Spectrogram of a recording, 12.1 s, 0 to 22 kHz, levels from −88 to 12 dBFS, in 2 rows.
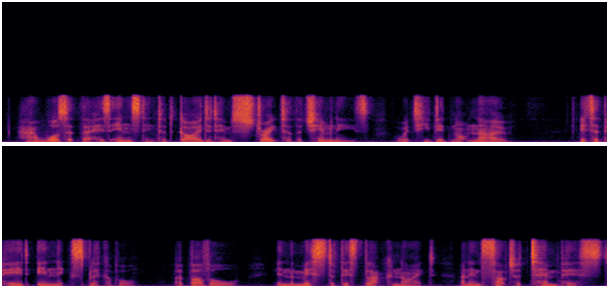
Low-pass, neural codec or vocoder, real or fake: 7.2 kHz; codec, 16 kHz, 0.3 kbps, FocalCodec; fake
